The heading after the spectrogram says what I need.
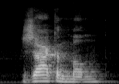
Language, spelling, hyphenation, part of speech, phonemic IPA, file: Dutch, zakenman, za‧ken‧man, noun, /ˈzaːkə(n)ˌmɑn/, Nl-zakenman.ogg
- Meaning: a businessman, a man in business, one involved in commercial enterprise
